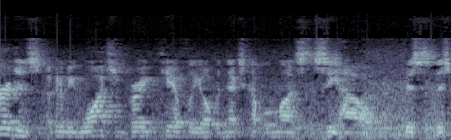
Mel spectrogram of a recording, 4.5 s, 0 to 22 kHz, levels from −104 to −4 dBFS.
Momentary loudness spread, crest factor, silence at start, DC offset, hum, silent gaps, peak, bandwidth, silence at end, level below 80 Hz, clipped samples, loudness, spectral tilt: 6 LU; 16 dB; 0 s; under 0.1%; none; none; -16 dBFS; 13 kHz; 0 s; -60 dBFS; under 0.1%; -32 LUFS; -4.5 dB/octave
